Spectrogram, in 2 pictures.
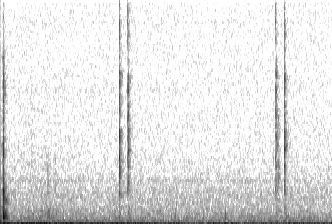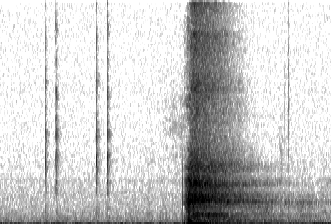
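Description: A few faint clicks, mostly in quick pairs, then a person sighing out loud about six and a half seconds in, the breath fading over about a second.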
